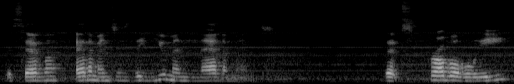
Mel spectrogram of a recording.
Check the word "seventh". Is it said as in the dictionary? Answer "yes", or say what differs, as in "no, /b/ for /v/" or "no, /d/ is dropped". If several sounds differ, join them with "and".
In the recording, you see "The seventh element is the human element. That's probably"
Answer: yes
